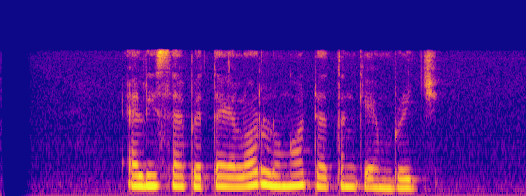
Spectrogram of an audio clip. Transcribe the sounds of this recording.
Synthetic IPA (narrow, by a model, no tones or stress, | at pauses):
ʔelisab̥ɛ̤t̪ːɛlɔrluŋɔɖ̥ä̤t̪əŋkɛmbɾɪt͡ʃ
